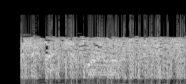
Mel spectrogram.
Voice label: Highway Patrol, scanner; DPS; Dist 06 Casa Grande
